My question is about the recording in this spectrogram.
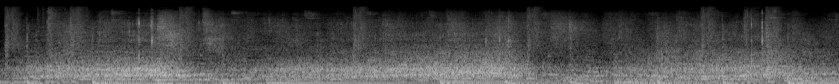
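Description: A small remote-control toy car's electric motor and plastic wheels rolling steadily across a hard floor, carrying a cardboard bin, with background music underneath.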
